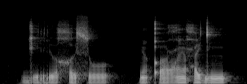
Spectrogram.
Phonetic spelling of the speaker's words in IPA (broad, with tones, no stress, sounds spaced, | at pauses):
ɡ i˧ r ɯ˨˦ χ ɯ˨ s o˧ | ĩ˧ qʼ o˧ ʕ ɛ̃˦ ħ e˦ d ĩ˦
